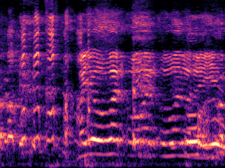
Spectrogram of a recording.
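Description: A young man laughs hard, close by.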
